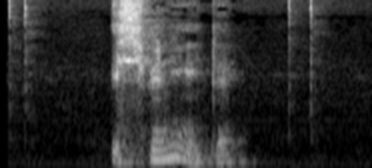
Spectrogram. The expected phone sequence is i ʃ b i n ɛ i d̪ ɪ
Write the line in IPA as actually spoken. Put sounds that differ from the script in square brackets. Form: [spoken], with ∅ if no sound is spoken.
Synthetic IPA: i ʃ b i n [i] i d̪ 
